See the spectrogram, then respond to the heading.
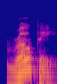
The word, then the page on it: ropey: British English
